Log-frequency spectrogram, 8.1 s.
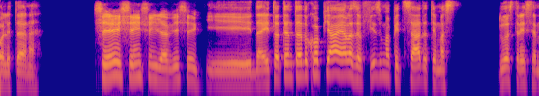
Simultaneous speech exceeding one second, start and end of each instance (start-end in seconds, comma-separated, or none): none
